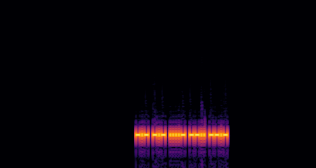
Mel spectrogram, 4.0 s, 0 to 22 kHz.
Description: Morse code, heard as a keyed tone, about 68 wpm, 700 Hz. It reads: KK4ZQ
